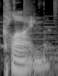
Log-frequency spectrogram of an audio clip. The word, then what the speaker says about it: climb: 没有 be 这个发音 climb.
